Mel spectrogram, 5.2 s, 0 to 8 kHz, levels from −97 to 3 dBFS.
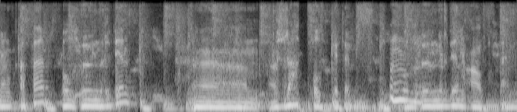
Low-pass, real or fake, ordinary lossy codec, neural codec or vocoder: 7.2 kHz; fake; Opus, 64 kbps; codec, 16 kHz, 8 kbps, FunCodec, trained on Chinese and English, 25 frames a second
